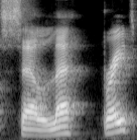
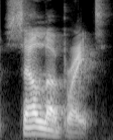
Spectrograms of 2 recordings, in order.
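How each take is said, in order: First: The second syllable has a full E vowel. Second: The second syllable has a weak uh vowel. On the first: The speaker calls it wrong. "So not celebrate" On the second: The speaker calls it right. "It's that same uh sound"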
